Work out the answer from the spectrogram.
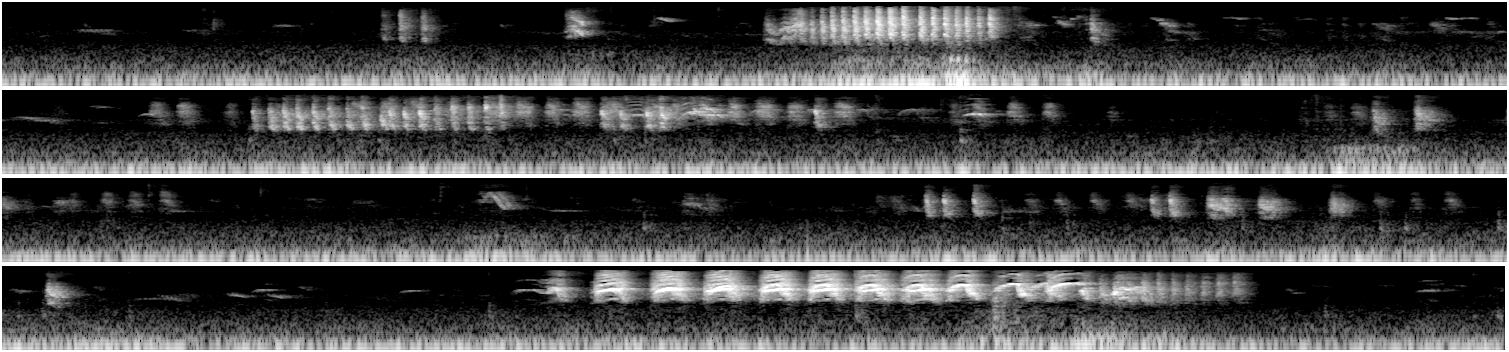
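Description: Wild birds calling: scattered short high chirps, a short noisy burst about four seconds in and a longer one around ten seconds, then a loud, fast run of repeated notes near the end.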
